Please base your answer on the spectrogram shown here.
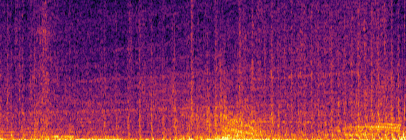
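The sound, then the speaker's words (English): Video game gunfire from a newly acquired weapon: dense, continuous bursts of rapid shots with sharp cracks and booming low end, loud and unbroken throughout. “Oh, new gun. That's a new gun.”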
